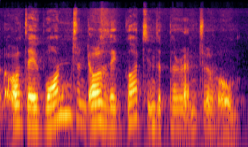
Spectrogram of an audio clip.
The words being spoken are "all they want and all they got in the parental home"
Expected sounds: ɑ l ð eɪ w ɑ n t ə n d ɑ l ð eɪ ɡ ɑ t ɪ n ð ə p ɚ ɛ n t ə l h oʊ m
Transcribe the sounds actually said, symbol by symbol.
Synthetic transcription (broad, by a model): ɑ l ð eɪ w ɑ n t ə n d ɑ l ð eɪ ɡ ɑ t ɪ n ð ə p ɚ ɛ n t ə l h oʊ m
